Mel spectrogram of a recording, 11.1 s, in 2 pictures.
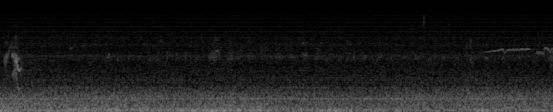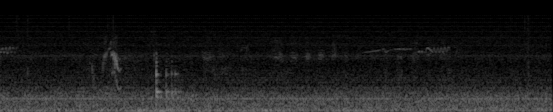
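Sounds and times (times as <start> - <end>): faint steady hum: 0.0 - 11.0
low outdoor rumble: 0.0 - 11.0
bird chirps: 2.1 - 5.8, 6.4 - 10.2.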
